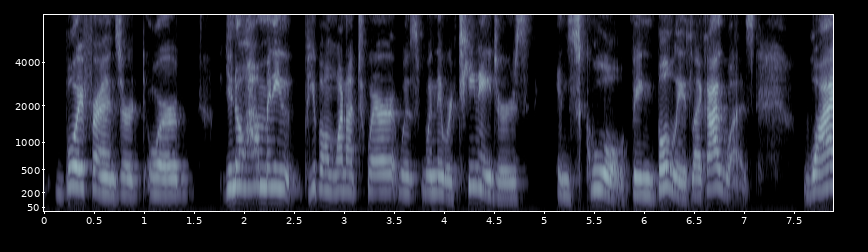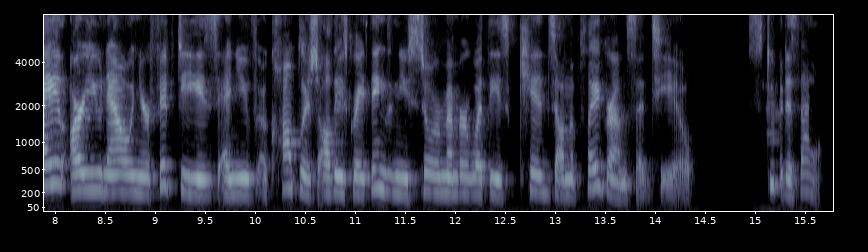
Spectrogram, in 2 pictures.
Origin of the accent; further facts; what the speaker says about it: Huntington Beach, California, United States; I grew up in Huntington Beach, California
